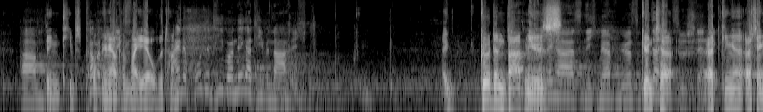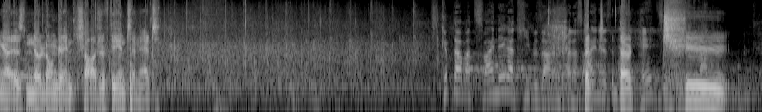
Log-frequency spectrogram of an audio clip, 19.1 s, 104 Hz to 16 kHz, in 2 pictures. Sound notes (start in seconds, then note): 16.4 applause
